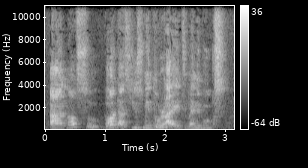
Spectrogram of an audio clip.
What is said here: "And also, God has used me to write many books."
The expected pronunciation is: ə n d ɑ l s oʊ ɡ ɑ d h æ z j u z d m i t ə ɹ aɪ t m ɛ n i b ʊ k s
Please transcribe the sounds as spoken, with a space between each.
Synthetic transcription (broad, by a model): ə n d ɑ l s oʊ ɡ ɑ d h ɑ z j u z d m i t ə ɹ aɪ t m ɛ n i b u k s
